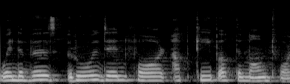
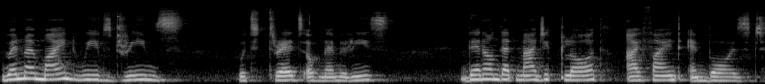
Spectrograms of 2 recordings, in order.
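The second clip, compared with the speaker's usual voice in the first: ordinary delivery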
